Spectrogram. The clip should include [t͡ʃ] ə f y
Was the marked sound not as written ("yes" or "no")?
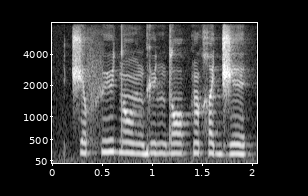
no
